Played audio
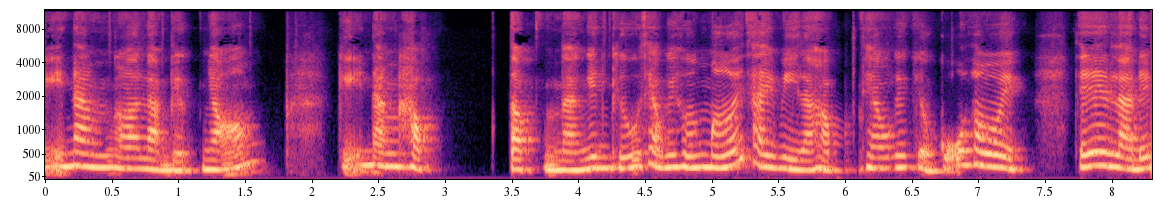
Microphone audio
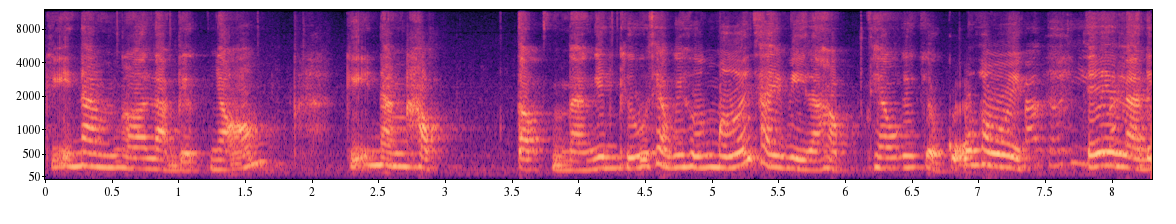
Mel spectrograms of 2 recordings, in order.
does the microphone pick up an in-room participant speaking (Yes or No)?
Yes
